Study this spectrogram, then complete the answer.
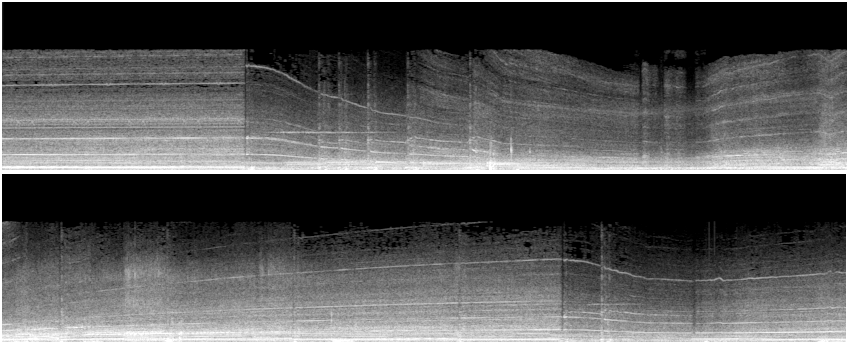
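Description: A racing car engine roars, dropping in pitch as the car slows, then revving up through quick gear changes.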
